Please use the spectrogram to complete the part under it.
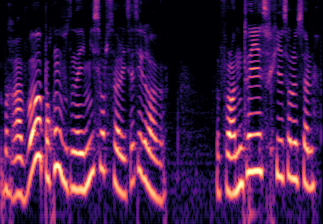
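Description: Woman streamer, French accent, high-ish and theatrical, live role-play. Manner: animated, dramatic, quick swings in loudness.

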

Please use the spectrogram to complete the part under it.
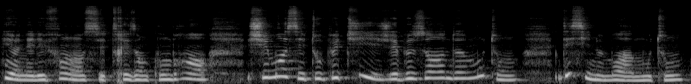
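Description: A woman's voice: fairly high pitch, expressive, a little slow, dark tone. A woman doing a curious little boy prince. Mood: insistent. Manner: insistent, wondering questions.

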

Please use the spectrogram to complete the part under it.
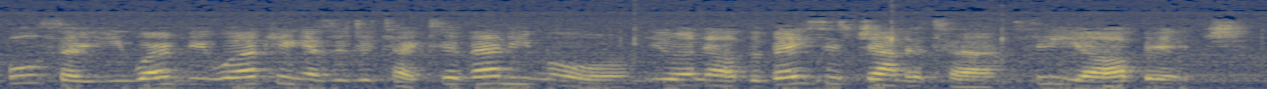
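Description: A bossy, insulting female boss from a comedy sketch, voiced by a synthetic woman. Her voice is fairly high, with a flat text-to-speech delivery. Clear background noise runs through the amateur recording. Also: normal speed, close to an everyday voice. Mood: bossy, scornful. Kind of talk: scripted comedy sketch message.

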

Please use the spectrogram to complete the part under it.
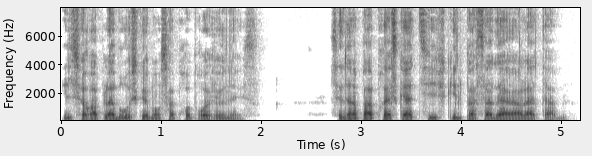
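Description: A man reading a novel aloud in a measured, terse storytelling manner. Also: extremely low pitch, warm tone, husky, dry recording. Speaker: audiobook reader. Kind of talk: scripted novel narration.

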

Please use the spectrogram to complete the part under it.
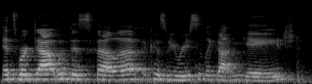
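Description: A young woman from the American Midwest performing a stand-up comedy set, acting out both sides of her arguments and jumping into shrill outbursts. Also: fairly even intonation, moderate pace, very noisy. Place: comedy theater stage before a live audience. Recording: echoey room, loud audience laughter.

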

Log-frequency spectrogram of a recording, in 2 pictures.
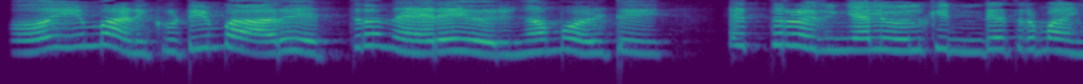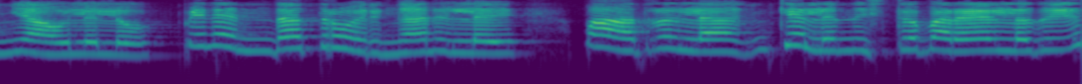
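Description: A woman's voice: very high voice, quick pace, hardly any pauses, pushed and bright. Woman voicing a vain cartoon elder sister. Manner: dreamy, self-admiring, then whiny. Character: vain young woman admiring her own beauty. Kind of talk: cartoon story voice acting.

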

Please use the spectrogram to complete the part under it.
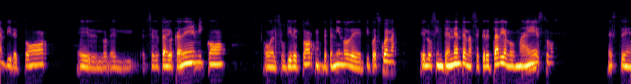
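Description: Gravelly man giving a lecture. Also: medium pitch, no echo. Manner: lively, asks the class "¿sí?" often, many restarts. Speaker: university lecturer. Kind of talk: classroom lecture. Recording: dry, slightly dull sound.

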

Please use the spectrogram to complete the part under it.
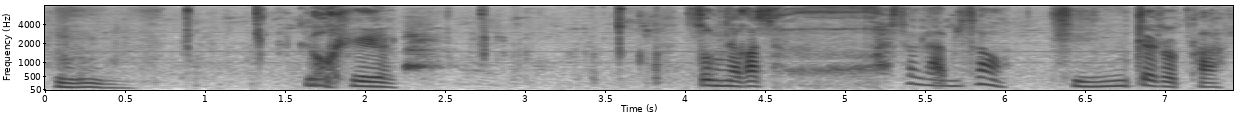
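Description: A woman's voice: on the low side, extremely slow, long pauses. A middle-aged woman hosting an eating vlog, talking and humming with her mouth full while she chews, blunt and savoring. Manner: blunt, savoring with long hums. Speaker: mukbang channel host. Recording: clear background noise.

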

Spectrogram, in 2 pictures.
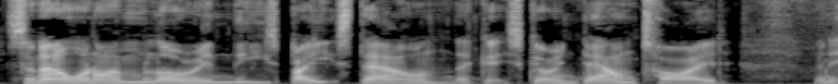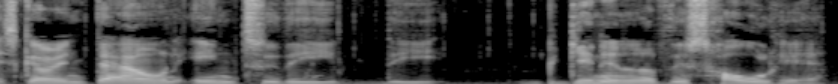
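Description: A man's voice: on the high side, unhurried, few pauses, a little mellow, no echo. A middle-aged man on a kayak out on open water, talking casually to an action camera and explaining his fishing step by step, often restarting his phrases. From England. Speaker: fishing vlogger. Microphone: action camera mounted on the kayak.

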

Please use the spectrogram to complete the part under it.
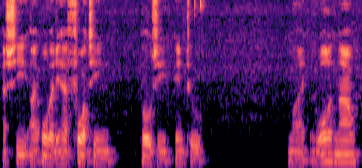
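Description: Middle-aged man, tutorial host: deep and husky, unhurried, halting, repeats words as he clicks. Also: fairly even intonation, mellow. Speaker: crypto channel host. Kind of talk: screen-recorded tutorial walkthrough.

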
